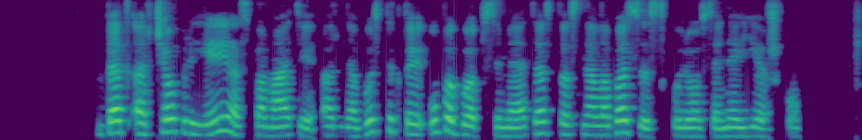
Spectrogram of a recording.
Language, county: Lithuanian, Marijampolė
